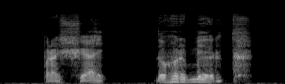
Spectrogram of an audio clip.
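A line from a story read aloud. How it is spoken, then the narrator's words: Breaking, strained voice. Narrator (Russian): срывающимся голосом выдавил из себя Хагрид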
